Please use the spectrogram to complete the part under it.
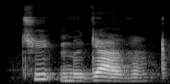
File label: "tu me gaves" French; slang words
